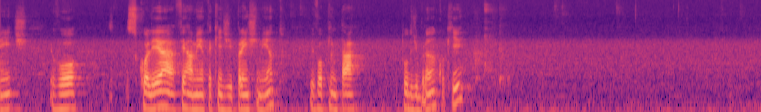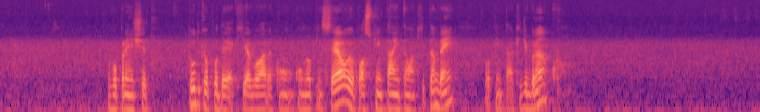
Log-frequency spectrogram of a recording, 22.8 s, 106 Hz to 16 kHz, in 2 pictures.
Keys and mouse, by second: 0.1 ctrl+middle click, 0.4 middle click, 3.7 click, 4.9 click, 5.6 ctrl+middle click, 6.3 click, 7.3 click, 8.4 click, 9.0 click, 9.4 click, 9.6 click, 11.2 middle click, 12.2 middle click, 12.9 middle click, 15.1 click, 16.2 f, 17.9 click, 21.0 middle click, 22.1 click.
